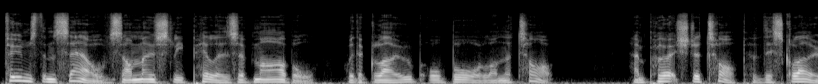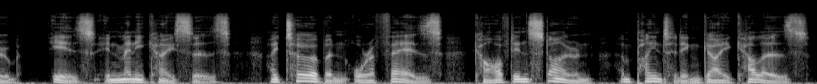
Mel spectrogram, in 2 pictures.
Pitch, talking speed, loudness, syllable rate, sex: 100 Hz, 145 wpm, -17 LUFS, 4.0 syllables/s, male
